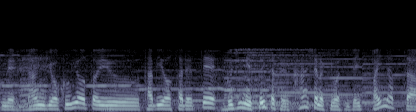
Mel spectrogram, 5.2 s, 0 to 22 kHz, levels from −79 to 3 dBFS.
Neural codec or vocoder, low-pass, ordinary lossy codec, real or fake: none; 3.6 kHz; none; real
